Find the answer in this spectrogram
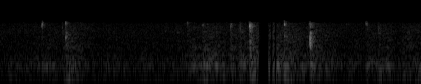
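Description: Near silence: faint room tone with a few scattered, faint clicks, the strongest about two and a half and three seconds in.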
